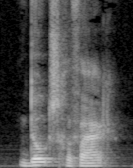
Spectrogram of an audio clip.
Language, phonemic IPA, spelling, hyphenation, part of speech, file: Dutch, /ˈdoːts.xəˌvaːr/, doodsgevaar, doods‧ge‧vaar, noun, Nl-doodsgevaar.ogg
- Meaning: mortal danger, lethal danger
